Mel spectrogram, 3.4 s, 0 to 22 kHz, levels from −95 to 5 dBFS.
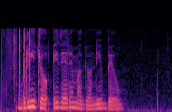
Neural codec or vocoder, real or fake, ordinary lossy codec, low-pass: vocoder, 44.1 kHz, 128 mel bands every 512 samples, BigVGAN v2; fake; AAC, 24 kbps; 19.8 kHz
